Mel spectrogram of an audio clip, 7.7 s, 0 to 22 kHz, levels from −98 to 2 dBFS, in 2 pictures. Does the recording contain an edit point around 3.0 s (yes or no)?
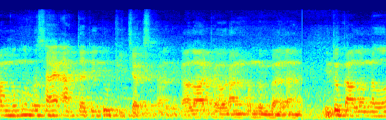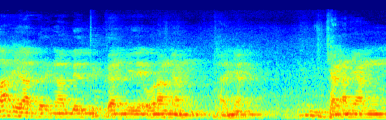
yes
